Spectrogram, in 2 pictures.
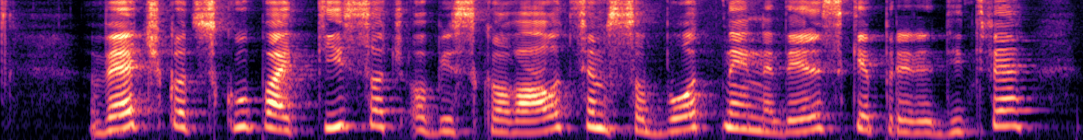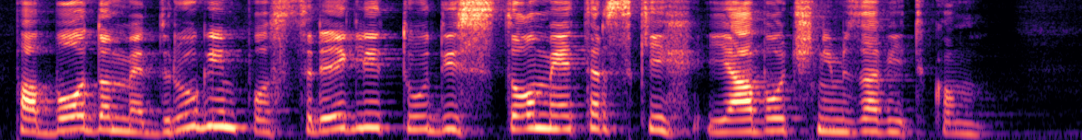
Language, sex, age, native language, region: Slovenian, female, 30-49, Slovenian, Zasavska region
